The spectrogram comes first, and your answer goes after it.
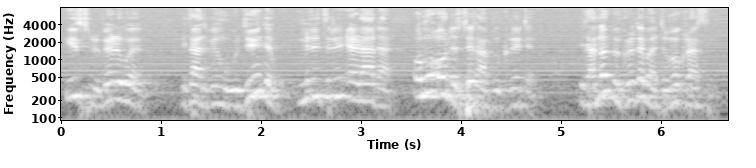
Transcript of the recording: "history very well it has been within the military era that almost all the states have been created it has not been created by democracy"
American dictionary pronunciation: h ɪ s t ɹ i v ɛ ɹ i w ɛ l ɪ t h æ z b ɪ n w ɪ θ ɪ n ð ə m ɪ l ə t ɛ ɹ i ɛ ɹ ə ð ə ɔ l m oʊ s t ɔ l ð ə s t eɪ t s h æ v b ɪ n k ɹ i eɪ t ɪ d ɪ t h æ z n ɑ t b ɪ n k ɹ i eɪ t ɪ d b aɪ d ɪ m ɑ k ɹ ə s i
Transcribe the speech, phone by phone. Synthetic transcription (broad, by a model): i s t ɹ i v ɛ ɹ i w ɛ l ɪ t h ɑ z b ɪ n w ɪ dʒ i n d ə m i l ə t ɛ ɹ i ɛ ɹ ə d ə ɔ m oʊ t ɔ l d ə s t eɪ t h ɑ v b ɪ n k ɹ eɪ t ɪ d ɪ t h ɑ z n ɑ t b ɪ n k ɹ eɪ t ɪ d b aɪ d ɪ m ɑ k ɹ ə s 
